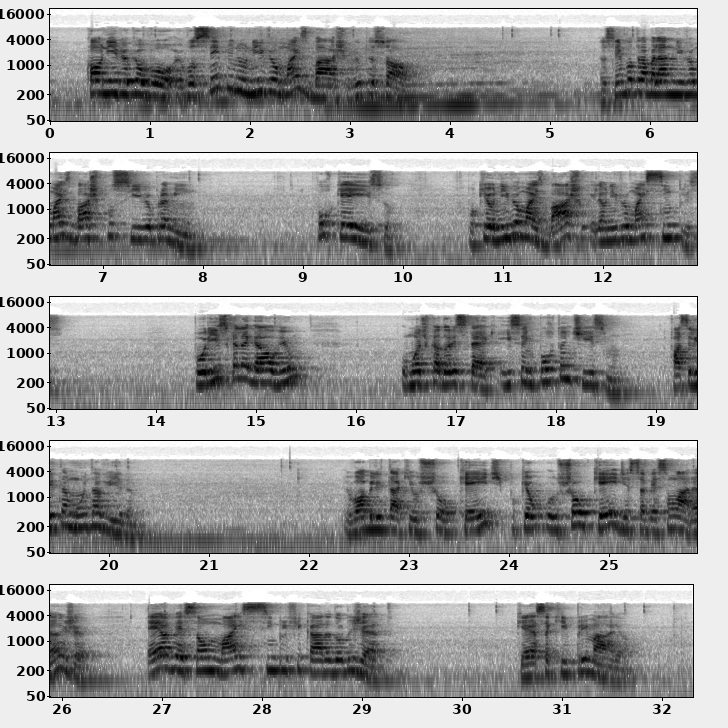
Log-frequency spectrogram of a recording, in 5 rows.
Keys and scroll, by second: 26.9 s.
